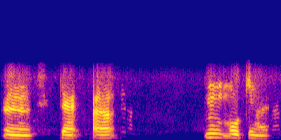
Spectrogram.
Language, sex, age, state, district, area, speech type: Tamil, female, 30-45, Tamil Nadu, Viluppuram, urban, conversation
